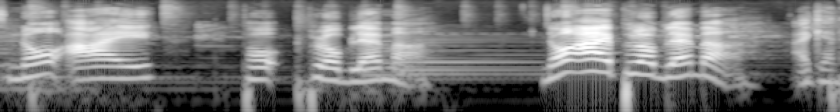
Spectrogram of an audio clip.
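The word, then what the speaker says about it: no hay problema: No, cuz you don't pronounce the H. It's no I problemma.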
